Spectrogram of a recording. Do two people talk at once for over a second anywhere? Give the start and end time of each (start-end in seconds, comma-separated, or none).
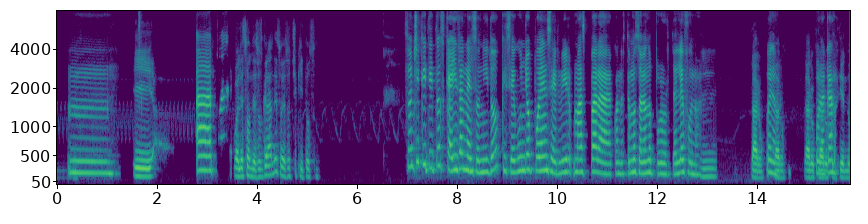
none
